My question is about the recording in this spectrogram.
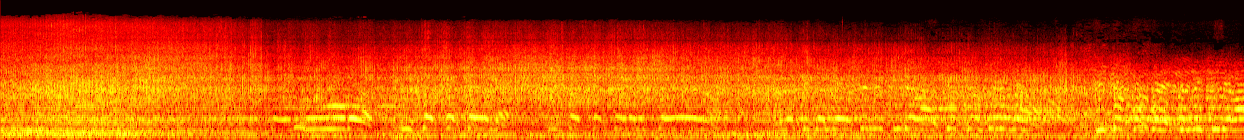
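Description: A full gate of motocross bikes launching from the start at full throttle: a dense mass of engine noise at first, then individual engines revving up and breaking off through gear changes as the pack pulls away.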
